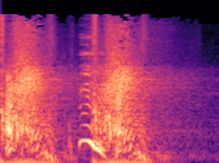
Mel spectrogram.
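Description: Two sharp gasping cries from men, at the start and again just under a second later, each a breathy rush with a pitch that drops quickly.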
